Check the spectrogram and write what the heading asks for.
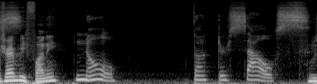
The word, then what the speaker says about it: Seuss: do you know that his name is not dr. Seuss what is it dr. selfs what doctor you try to be funny no dr. salves who says that that's how it's his name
